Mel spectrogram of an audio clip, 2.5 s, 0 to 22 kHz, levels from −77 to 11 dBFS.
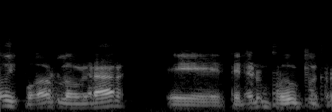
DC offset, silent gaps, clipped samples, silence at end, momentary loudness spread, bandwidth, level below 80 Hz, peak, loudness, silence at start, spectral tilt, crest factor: under 0.1%; none; under 0.1%; 0 s; 8 LU; 12.5 kHz; -78 dBFS; -16 dBFS; -33 LUFS; 0 s; -7 dB/octave; 18 dB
